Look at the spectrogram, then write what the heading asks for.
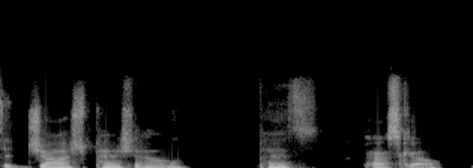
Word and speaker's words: Paschal: give them i think this is how you pronounce it josh paschall pets pascal pascal yeah from kentucky yes i will get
